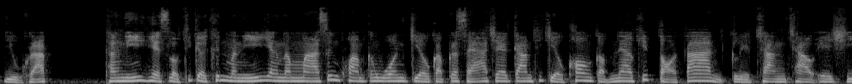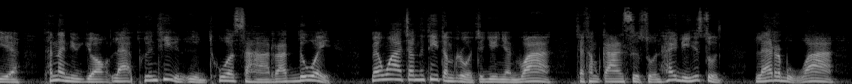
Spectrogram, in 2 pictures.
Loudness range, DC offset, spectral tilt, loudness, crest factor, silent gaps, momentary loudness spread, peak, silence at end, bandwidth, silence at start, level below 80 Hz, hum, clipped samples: 2 LU; under 0.1%; -6 dB/octave; -29 LUFS; 18 dB; none; 5 LU; -12 dBFS; 0.15 s; 15.5 kHz; 0.05 s; -58 dBFS; none; under 0.1%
